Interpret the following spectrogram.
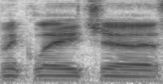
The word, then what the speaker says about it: McLeach: Sorry, not McLeay, McLeach. There we go. Pronounce it right.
